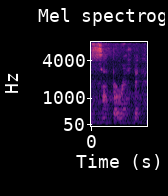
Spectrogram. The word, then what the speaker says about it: soporific: Soporific just means, I think that's how you pronounce it. Am I pronouncing that wrong? Up in my dictionary. Yeah, no, that is correct.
